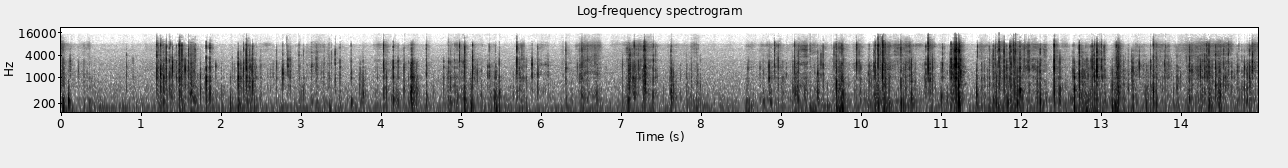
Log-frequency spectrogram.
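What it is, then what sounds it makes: Plastic bag crinkling. Fingers crinkle and rub a clear plastic bag containing blue sunglasses, producing dense, bright crackling and crunching rustles. The sound is quiet and starts sparse, then grows busier and louder toward the end in a small indoor space.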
